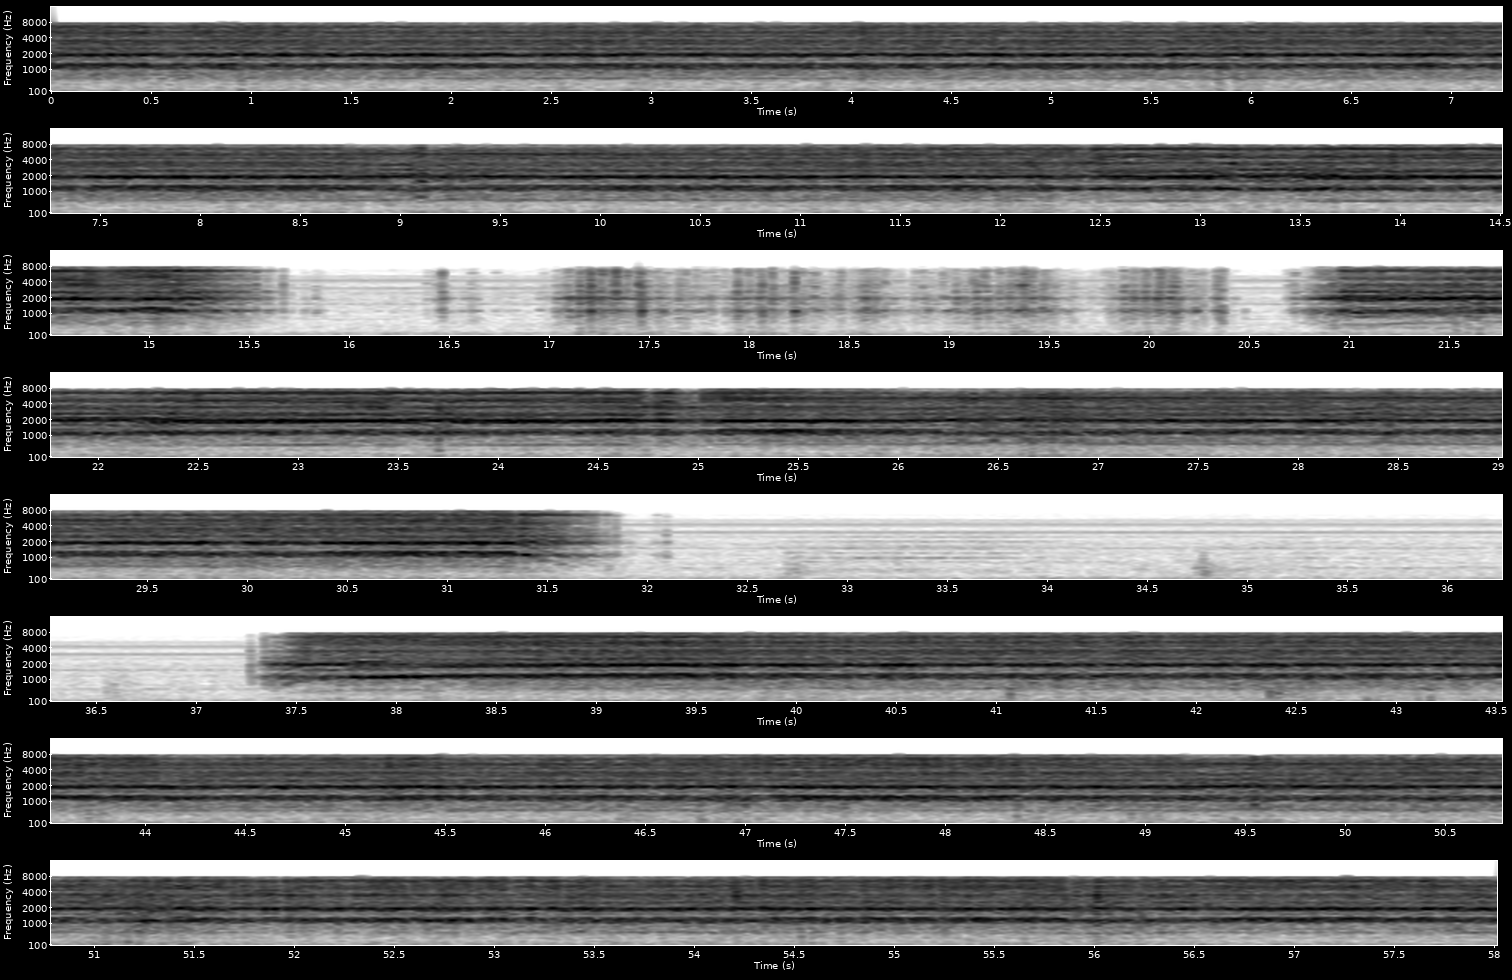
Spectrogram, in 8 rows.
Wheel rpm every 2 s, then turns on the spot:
160, 160, 160, 160, 160, 160, 160, 100, 10, 20, 80, 160, 160, 160, 160, 120, 0, 0, 30, 160, 160, 160, 160, 160, 160, 160, 160, 160, 160.
16-20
